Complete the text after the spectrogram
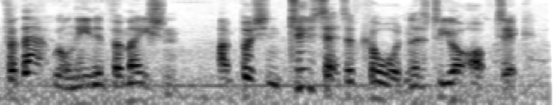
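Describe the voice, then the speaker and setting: A man's voice: medium pitch, expressive, fast talker, vocal fry, noisy background. A man voicing a sarcastic, cheeky British AI assistant in a video game, wordy and dryly mocking. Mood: dry, businesslike. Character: sarcastic, cheeky male artificial intelligence assistant.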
